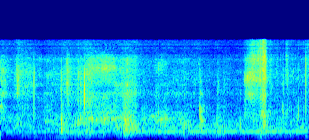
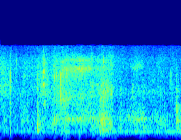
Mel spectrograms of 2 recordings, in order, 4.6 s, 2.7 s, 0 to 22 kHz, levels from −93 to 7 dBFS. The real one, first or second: second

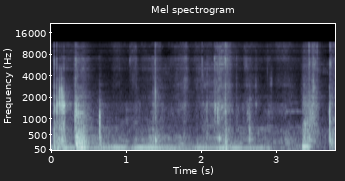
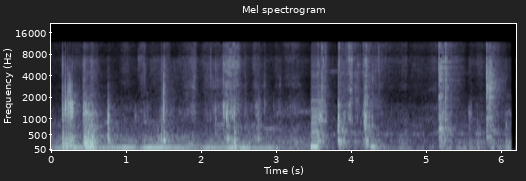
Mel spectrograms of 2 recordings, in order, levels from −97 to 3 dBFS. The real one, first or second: second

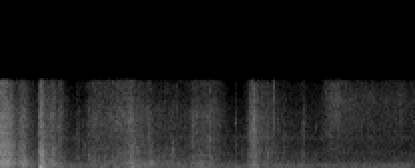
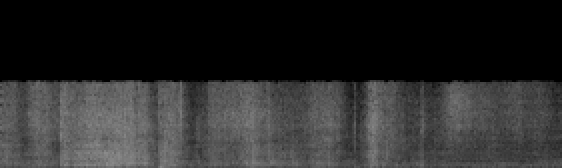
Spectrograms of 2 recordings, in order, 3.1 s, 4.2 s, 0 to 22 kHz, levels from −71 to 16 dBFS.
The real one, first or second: first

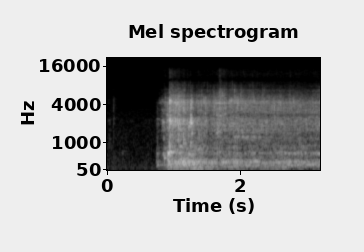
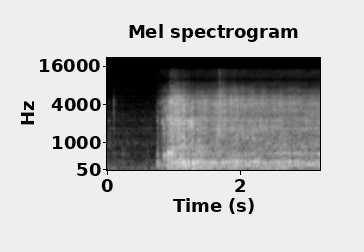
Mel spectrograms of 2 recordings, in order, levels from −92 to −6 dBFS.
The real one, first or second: first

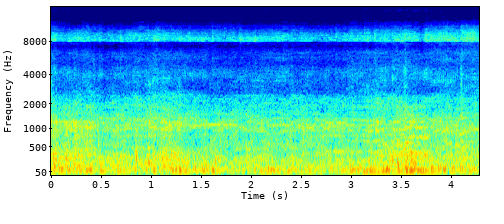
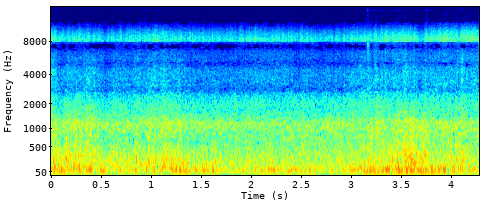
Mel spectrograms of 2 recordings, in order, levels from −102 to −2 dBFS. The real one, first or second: second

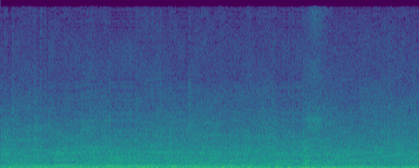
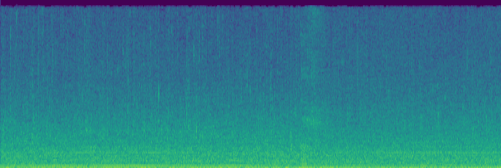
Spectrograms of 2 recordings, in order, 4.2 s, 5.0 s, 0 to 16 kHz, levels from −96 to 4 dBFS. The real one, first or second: second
